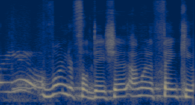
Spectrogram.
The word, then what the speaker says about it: Dacia: Did I pronounce it correctly? Dacia? Oh, it's Dacia.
